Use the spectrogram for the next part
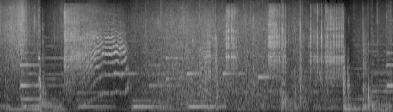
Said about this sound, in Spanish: El ruido de la puerta paraliza a Ruth.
